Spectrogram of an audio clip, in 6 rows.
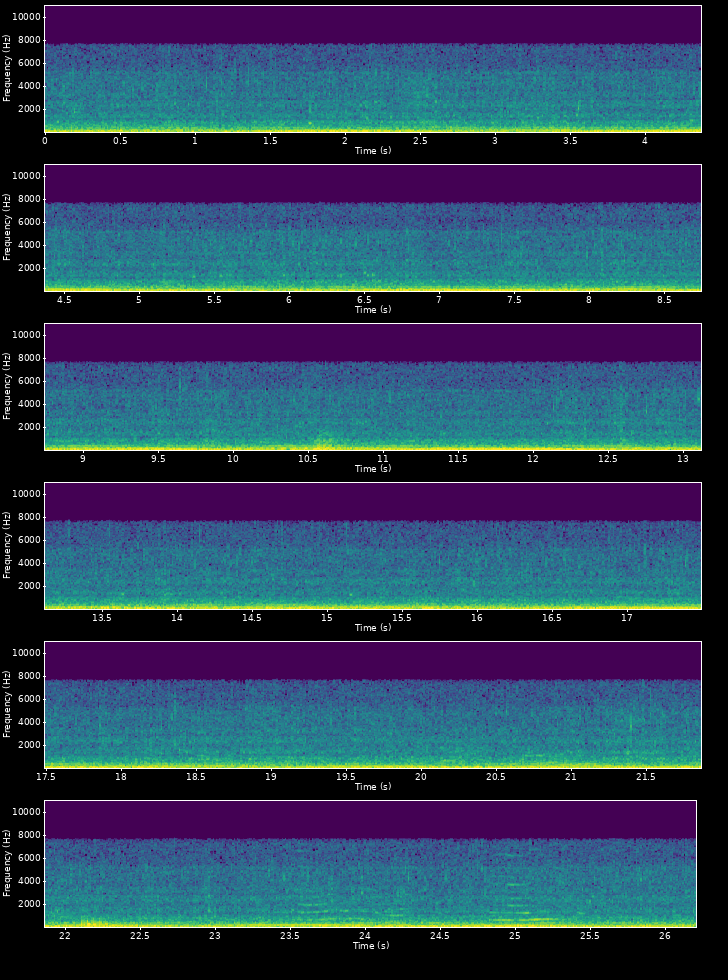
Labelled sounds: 24.8	25.1	humpback whale, 1.2 to 1.3 kHz

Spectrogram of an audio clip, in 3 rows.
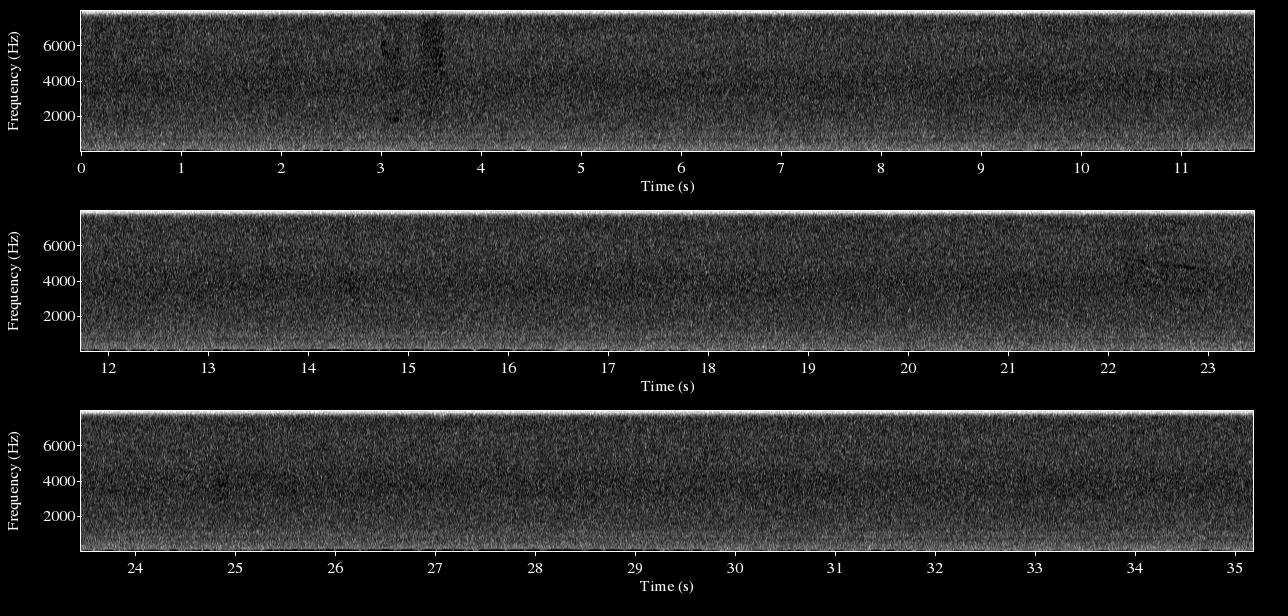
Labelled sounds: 22.6	22.9	Pacific white-sided dolphin, 4.7 to 4.9 kHz

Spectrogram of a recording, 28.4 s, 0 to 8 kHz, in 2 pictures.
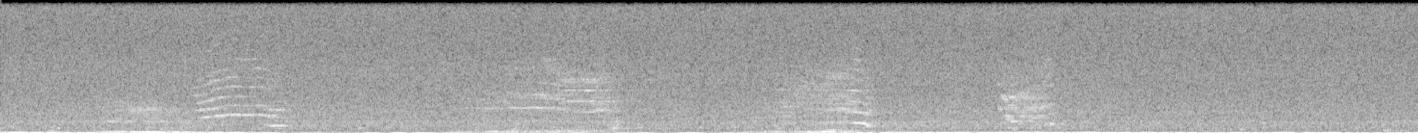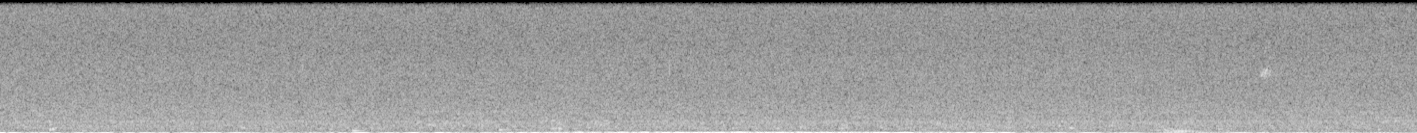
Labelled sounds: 1.3	2.8	humpback whale, 0.90 to 4.5 kHz
5.1	6.1	humpback whale, 1.2 to 3.4 kHz
8.2	8.7	humpback whale, 1.1 to 1.6 kHz
10.0	10.6	humpback whale, 1.5 to 2.3 kHz

